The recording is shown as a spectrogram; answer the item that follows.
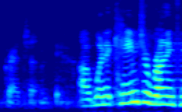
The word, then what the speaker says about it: Gretch: named after my grandma Gretchen, who I adore. It's funny, though, because she always said, never let anyone shorten your name. Don't let people call you Gretch because it rhymes with wretch.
